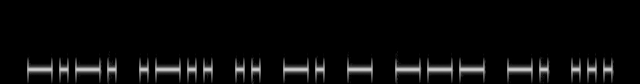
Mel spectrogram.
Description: Morse code, heard as a keyed tone, about 15 wpm, 700 Hz. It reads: CLINTONS
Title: Pangram Challenge v2 - 15wpm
